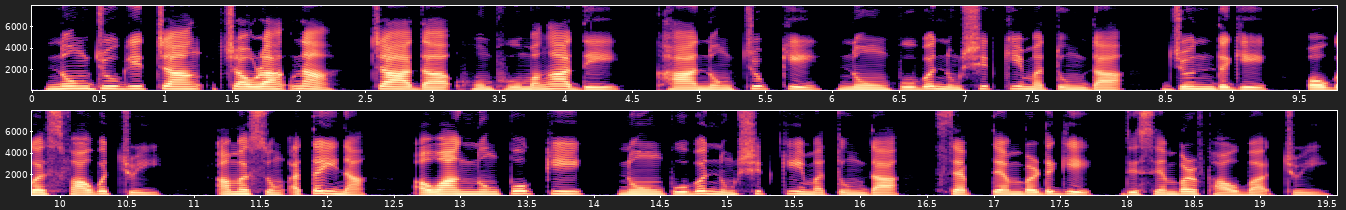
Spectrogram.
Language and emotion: Manipuri, neutral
